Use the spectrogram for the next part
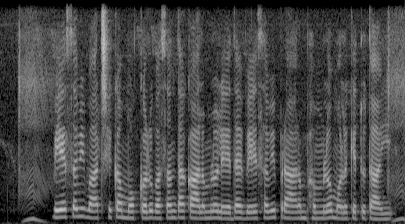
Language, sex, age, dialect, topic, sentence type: Telugu, female, 18-24, Central/Coastal, agriculture, statement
